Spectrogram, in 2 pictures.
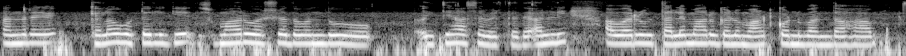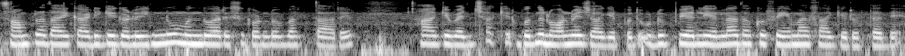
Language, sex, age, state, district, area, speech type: Kannada, female, 18-30, Karnataka, Udupi, rural, spontaneous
